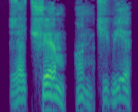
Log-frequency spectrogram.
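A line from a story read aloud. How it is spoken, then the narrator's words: Trembling voice, question. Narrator (Russian): спросил тот дрогнувшим голосом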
